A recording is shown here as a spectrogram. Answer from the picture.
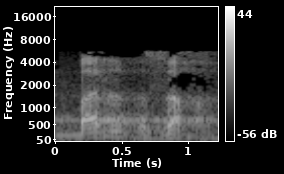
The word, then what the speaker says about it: برزخ: دنیا اور آخرت کے درمیان ایک عالم ہے جس کو برزخ کہتے ہیں, جس کو برزخ کہتے ہیں, با جس کو بے بولتے ہیں اردو میں, را جس کو رے بولتے ہیں, پھر زے, پھر اس کے بعد خے, یعنی جو اردو تلفظ ہے اس کے مطابق برزخ.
